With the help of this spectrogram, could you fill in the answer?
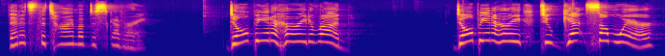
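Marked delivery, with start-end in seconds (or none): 2.8-8.2 urgent preaching. Real, not acted. Preacher urging the congregation.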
